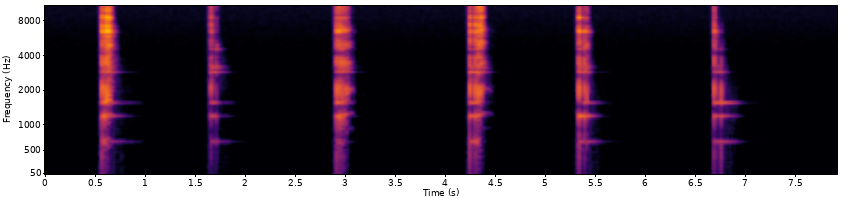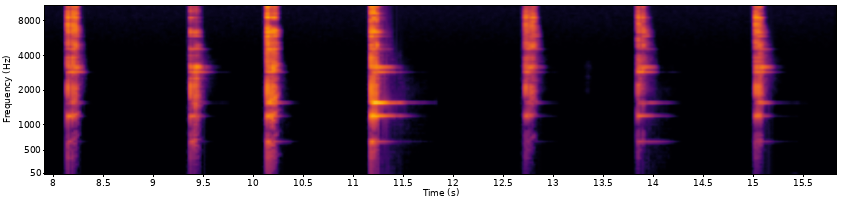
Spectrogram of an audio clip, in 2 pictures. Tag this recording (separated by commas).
Chink, Glass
